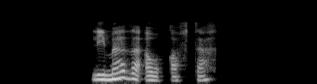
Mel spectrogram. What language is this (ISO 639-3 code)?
ara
